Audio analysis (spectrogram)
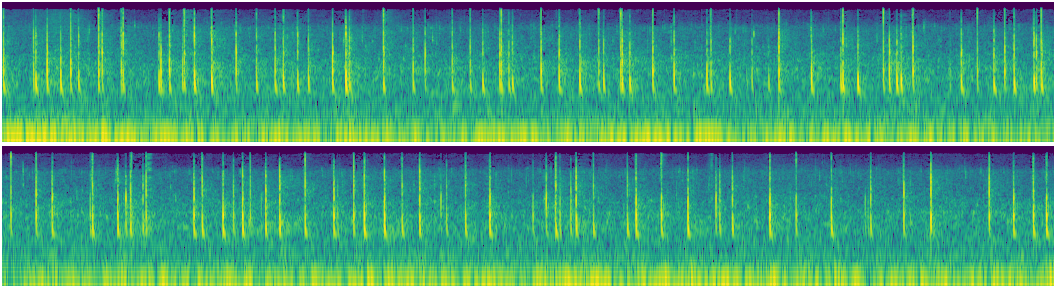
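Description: Fingertips and nails tap and scratch the printed plastic film head of a small hollow toy drum with a green rim. The result is a dense stream of quick, dry, bright clicks and crackly scratches over a steady low hum, with no ring after each tap.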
